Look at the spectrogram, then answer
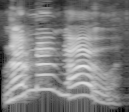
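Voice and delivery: very high, sing-song goose call; honking goose cry. A narrator's reading. Goose urging Wilbur to dodge, high honking cry. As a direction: squawk the orders like a flustered goose. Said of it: "said the goose".

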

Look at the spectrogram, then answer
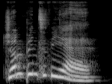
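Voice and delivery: loud, very high command; crying out. A narrator's reading. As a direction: cry it out like a coach mid-drill. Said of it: "cried Charlotte".

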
